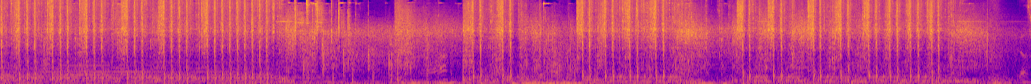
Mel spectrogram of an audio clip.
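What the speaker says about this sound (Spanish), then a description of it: "los disparos de fusil comienzan a sonar desde las ventanas y" Dense bursts of rifle gunfire from windows and rooftops of surrounding houses crackle continuously, rapid shots overlapping into sustained volleys with brief lulls, loud and close throughout.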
